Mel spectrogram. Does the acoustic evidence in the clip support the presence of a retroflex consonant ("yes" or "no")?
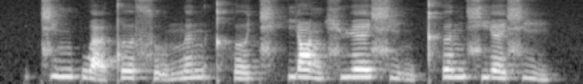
no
